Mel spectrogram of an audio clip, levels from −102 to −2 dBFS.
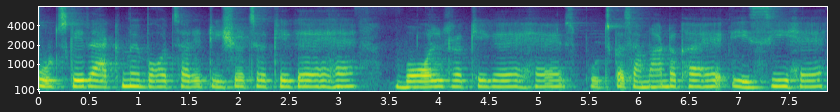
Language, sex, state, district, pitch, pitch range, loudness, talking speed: Hindi, female, Chhattisgarh, Raipur, 215 Hz, 205-220 Hz, -16 LUFS, 160 wpm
